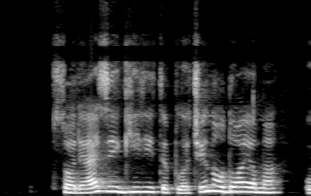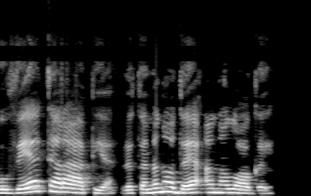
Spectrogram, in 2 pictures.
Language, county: Lithuanian, Alytus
